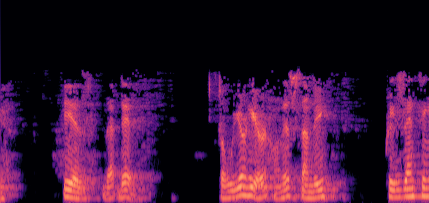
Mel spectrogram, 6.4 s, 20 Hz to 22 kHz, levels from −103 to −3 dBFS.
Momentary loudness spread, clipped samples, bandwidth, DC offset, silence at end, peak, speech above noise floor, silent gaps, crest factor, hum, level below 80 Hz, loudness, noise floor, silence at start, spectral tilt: 16 LU; under 0.1%; 5.4 kHz; under 0.1%; 0 s; -12 dBFS; 52 dB; 2.68-2.72 s, 2.81-2.86 s, 5.65-5.69 s; 20 dB; none; -70 dBFS; -29 LUFS; -80 dBFS; 0 s; -5 dB/octave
